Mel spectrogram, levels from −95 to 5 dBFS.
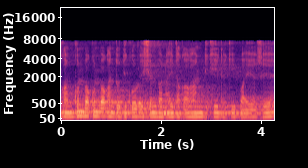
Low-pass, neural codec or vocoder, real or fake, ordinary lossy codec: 7.2 kHz; none; real; none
